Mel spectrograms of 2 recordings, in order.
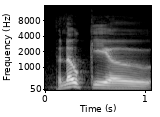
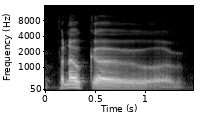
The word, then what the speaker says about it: Pocono: is going to be Pinocchio or Pinocchio Pocono however you want to pronounce it it depends on where you're from in the South the north or in the middle we're gonna be there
